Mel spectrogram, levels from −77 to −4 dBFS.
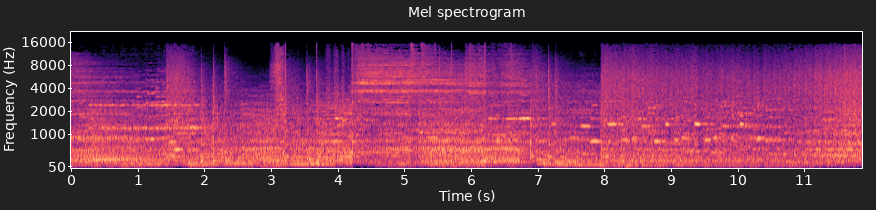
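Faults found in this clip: Integer overflow: hard, violent cracks on the loudest peaks at 3.10–3.22 s, 3.69 s, 4.37–4.46 s, 5.46–5.71 s, 6.21 s, 6.60 s and 11.61 s. The signal only pushes about 0 to 1 dB past full scale, but each overshoot wraps straight to the opposite extreme instead of saturating. Probably a fixed-point gain or mix-sum stage missing clamp logic. Worth checking whether saturating arithmetic got dropped there.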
